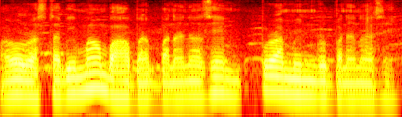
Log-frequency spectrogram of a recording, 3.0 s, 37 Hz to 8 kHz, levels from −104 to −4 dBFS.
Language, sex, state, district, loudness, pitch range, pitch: Nagamese, male, Nagaland, Kohima, -19 LUFS, 90-115 Hz, 100 Hz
